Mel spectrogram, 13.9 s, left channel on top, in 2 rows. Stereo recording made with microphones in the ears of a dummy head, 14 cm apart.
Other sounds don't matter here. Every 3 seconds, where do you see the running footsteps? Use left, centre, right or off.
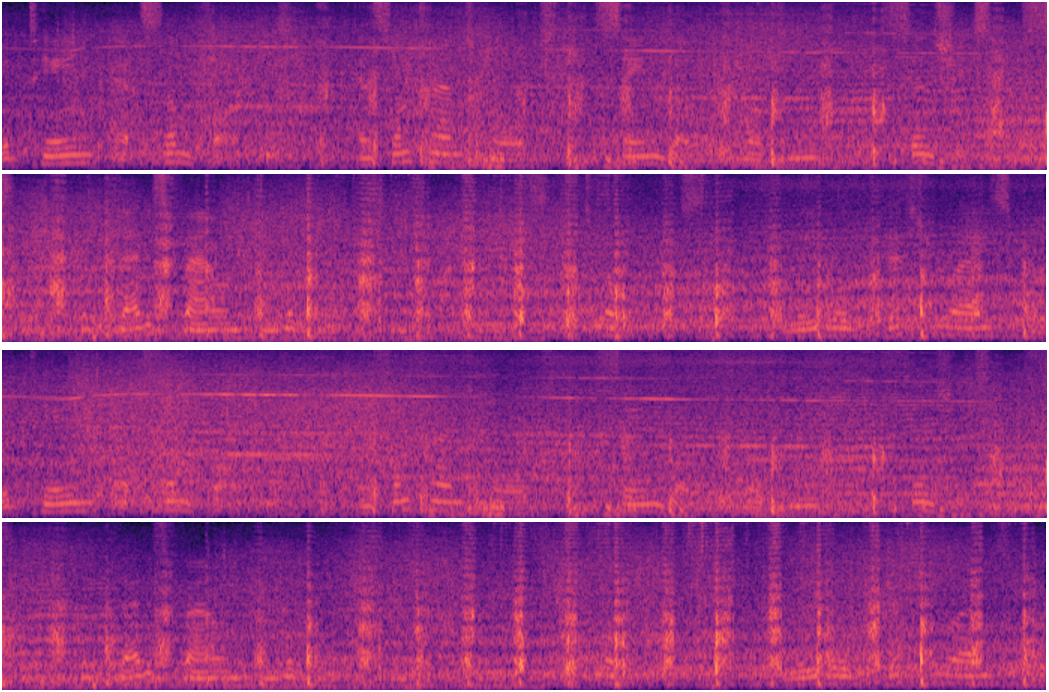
left, left, left, centre, right.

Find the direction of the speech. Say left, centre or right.
left.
